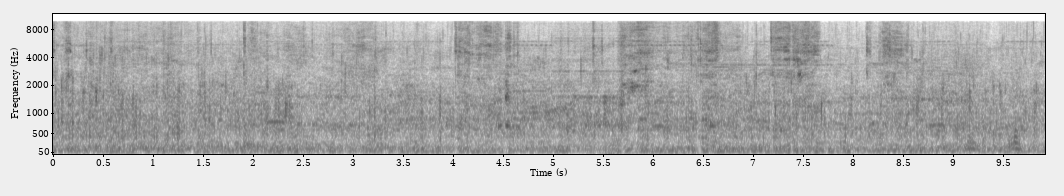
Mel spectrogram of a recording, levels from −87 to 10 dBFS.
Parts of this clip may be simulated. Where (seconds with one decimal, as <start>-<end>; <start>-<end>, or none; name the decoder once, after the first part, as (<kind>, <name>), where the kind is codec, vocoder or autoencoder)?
5.0-5.7 (codec, SNAC)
